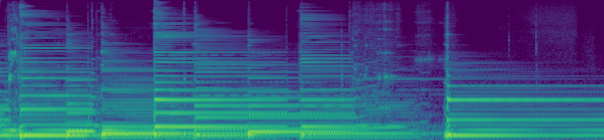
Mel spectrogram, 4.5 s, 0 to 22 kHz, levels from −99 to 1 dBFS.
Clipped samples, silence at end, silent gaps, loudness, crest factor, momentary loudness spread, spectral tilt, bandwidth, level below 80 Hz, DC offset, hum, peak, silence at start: under 0.1%; 0 s; none; -25 LUFS; 16 dB; 14 LU; -8.5 dB/octave; 15.5 kHz; -50 dBFS; under 0.1%; none; -8 dBFS; 0 s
